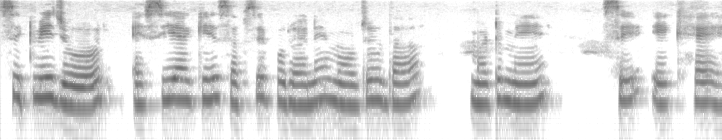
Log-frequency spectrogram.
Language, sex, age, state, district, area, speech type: Hindi, female, 45-60, Madhya Pradesh, Chhindwara, rural, read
